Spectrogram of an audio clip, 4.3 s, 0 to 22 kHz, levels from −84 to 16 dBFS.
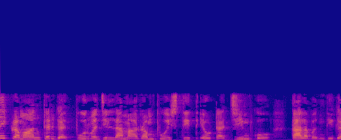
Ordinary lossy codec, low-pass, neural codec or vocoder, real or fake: none; 7.2 kHz; none; real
